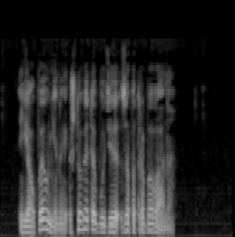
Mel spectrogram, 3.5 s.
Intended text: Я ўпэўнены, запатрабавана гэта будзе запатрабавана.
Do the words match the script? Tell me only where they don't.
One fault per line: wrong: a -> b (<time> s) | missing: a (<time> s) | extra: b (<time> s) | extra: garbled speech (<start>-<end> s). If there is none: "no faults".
wrong: запатрабавана -> што (1.1 s)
